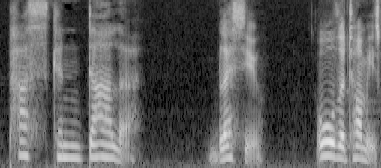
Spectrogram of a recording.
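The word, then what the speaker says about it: Passchendaele: was so strange to hear you call it passionale why if I may ask because that's the way I pronounce it to myself but I looked it up and it's more like pasala bless you all the tommies call it passendale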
